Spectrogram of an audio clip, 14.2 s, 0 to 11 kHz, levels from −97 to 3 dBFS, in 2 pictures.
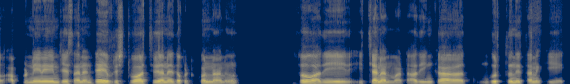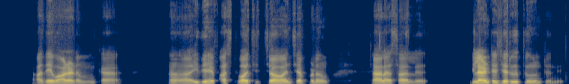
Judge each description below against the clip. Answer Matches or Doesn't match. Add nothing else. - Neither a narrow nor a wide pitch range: Matches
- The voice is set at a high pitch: Doesn't match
